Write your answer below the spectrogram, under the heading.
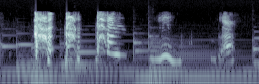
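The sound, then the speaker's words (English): Coughing and throat clearing from someone with a tickle in the throat: a few short, rasping bursts close together, followed by softer throat sounds. “Sorry, I just had a little tickle in my throat.”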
